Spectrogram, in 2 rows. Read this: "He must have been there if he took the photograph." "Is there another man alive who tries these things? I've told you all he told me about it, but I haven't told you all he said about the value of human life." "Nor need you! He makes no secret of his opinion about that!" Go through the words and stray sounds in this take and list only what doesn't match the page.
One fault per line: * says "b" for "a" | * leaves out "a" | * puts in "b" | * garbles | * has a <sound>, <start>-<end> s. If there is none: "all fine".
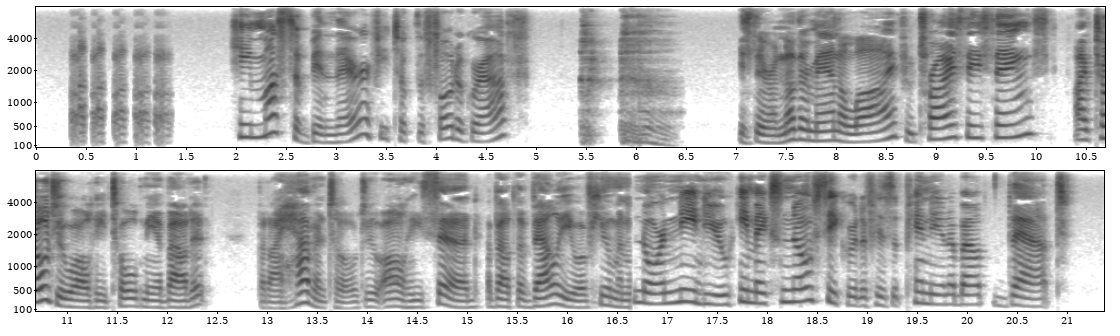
* has a laugh, 0.3-1.4 s
* has a throat clearing, 5.4-6.5 s
* leaves out "life"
